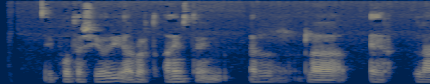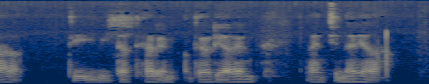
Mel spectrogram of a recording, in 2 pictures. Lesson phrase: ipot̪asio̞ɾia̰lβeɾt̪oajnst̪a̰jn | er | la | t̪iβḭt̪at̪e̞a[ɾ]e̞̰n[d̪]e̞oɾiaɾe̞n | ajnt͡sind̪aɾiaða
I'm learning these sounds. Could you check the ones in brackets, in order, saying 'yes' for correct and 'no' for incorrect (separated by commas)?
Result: yes, no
